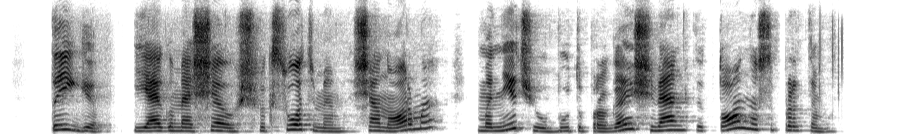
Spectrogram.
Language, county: Lithuanian, Vilnius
